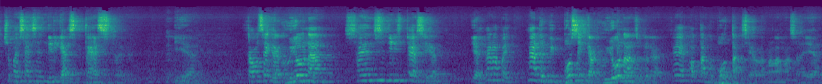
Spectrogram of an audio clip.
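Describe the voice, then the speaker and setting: A man preaching a humorous church sermon, joking and swinging between loud and low. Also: wildly swooping pitch, normal speed. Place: church hall. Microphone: handheld mic with battery trouble. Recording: echoey hall, mic far off, noisy.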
